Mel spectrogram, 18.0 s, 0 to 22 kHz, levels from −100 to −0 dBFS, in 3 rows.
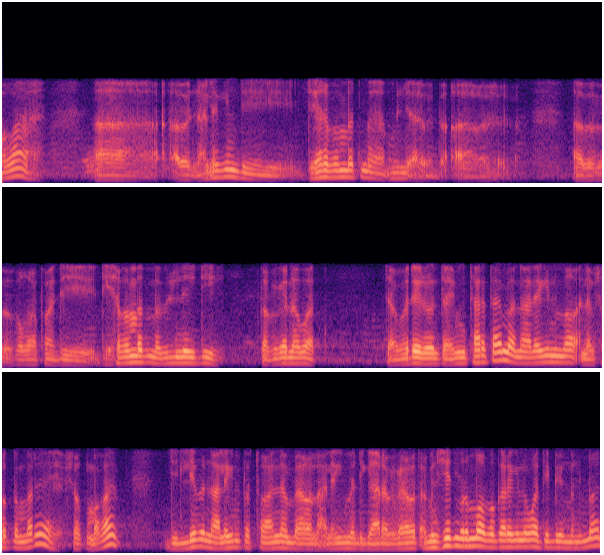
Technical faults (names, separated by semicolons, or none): none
